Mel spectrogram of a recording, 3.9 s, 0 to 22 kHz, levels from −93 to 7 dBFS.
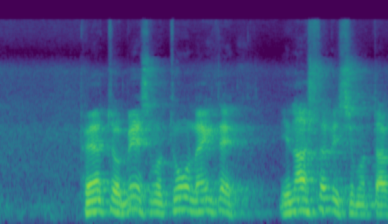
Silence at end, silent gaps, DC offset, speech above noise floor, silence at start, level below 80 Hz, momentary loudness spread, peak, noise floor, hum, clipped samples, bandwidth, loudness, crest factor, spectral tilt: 0 s; none; under 0.1%; 25 dB; 0 s; -60 dBFS; 6 LU; 0 dBFS; -42 dBFS; none; under 0.1%; 16 kHz; -17 LUFS; 18 dB; -5 dB/octave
